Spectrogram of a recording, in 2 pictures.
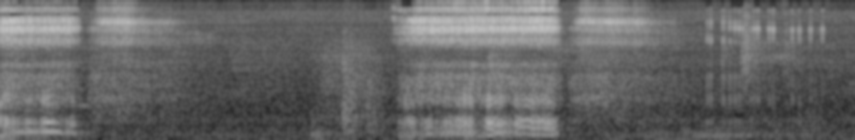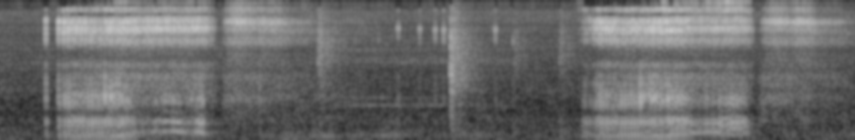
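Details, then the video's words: Sleeping bulldog puppy, nine weeks old, gives harsh, rattling snores lasting under a second each, spaced about two and a half seconds apart, with soft wheezy breaths in the gaps, indoors. "Bulldog puppy snoring"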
